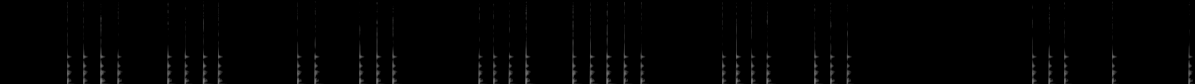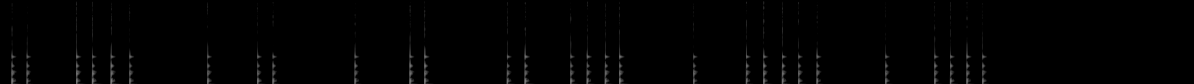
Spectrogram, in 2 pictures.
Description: Tap code, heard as knocks on wood, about 6 knocks a second. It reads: THUS LOBBIED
